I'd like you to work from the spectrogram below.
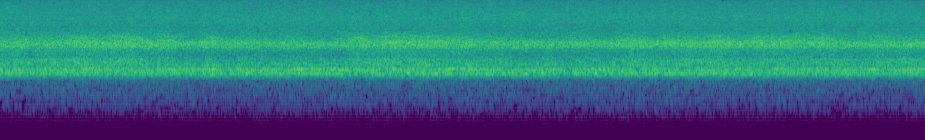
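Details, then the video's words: Constant shrill chirping of crickets after dark, several overlapping high trills blending into one even, shimmering drone. "Night Sounds Crickets Chirping"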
